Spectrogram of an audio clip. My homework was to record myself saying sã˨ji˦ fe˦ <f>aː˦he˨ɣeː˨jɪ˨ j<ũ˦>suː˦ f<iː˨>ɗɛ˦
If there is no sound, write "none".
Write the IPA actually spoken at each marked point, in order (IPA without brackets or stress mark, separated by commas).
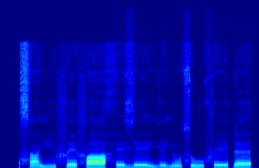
f, ũ˨, eː˨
